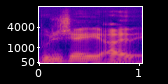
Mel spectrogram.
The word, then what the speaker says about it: Buttigieg: Buttigieg, in the corporate woke sphere.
